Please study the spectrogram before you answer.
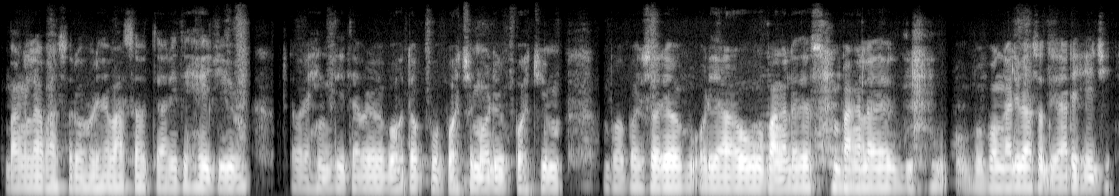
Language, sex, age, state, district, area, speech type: Odia, male, 18-30, Odisha, Subarnapur, urban, spontaneous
